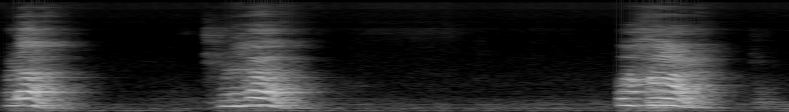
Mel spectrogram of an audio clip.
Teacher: जीभ ऊपर जाता है पीछे की ओर और फिर झटके से बाहर की ओर आता है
